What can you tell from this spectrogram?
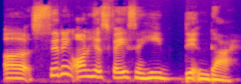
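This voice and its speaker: A woman's voice: mid-range voice, very animated, unhurried, dry recording, clean studio sound. A woman co-hosting a podcast in casual chat, playful and teasing. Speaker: podcast co-host.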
